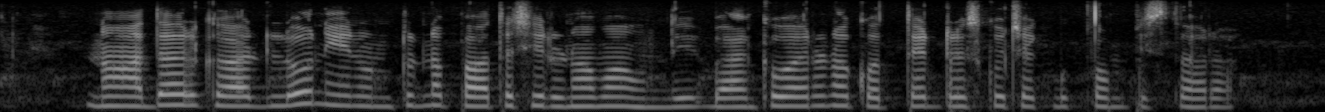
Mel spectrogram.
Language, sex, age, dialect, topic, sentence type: Telugu, female, 18-24, Utterandhra, banking, question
